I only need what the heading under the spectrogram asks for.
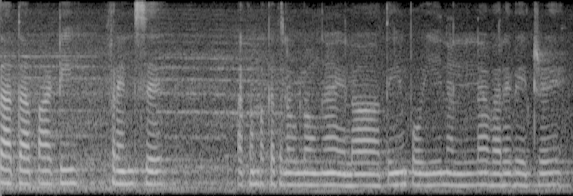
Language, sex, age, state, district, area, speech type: Tamil, female, 45-60, Tamil Nadu, Perambalur, urban, spontaneous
